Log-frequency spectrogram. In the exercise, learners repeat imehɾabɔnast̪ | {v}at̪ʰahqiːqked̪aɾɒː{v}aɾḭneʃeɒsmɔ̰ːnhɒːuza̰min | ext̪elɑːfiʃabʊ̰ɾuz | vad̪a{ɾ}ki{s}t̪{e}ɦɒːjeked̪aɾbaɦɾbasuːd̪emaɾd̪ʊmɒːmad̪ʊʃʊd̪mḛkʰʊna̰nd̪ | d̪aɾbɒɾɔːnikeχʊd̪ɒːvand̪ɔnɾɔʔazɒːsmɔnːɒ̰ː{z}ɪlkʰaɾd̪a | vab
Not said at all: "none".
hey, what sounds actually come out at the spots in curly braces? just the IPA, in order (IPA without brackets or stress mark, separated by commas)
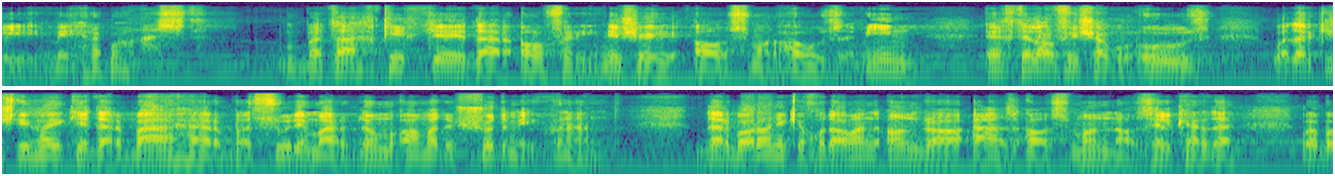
b, f, ɾ, ʃ, i, z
